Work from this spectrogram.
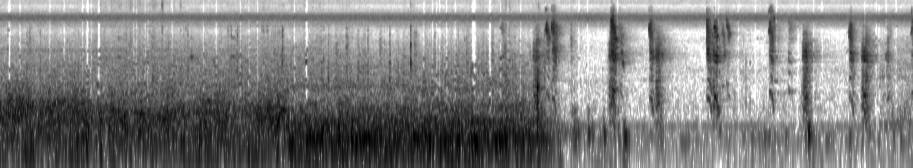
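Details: In Bar Nawapara Wildlife Sanctuary's teak and sal forest, Chhattisgarh, India, langurs in trees give sharp, harsh alarm barks in short irregular bursts after low engine rumble, warning of unseen danger, possibly a leopard or wild dogs.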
